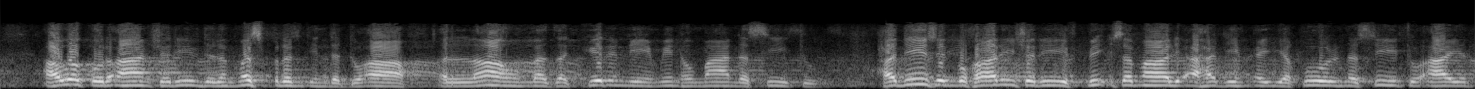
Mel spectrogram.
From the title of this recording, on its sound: Jumu'ah Lecture - Raisethorpe Masjid - PMB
